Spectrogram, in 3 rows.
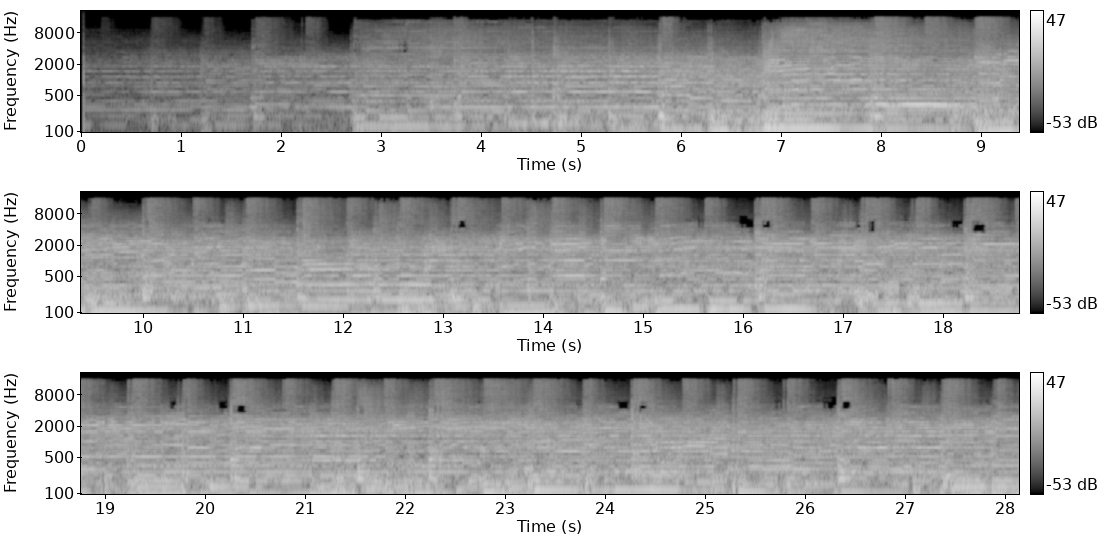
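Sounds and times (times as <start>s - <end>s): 
slow solo guitar: 0.1s - 28.1s.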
